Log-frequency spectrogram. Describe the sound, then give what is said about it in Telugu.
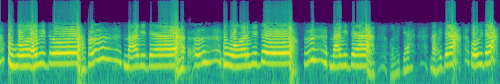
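An old woman wails and cries in mourning, sitting at a boy's head during a grief-stricken scene. Her long, quavering sobbing cries are loud and break into halting phrases with brief gasps between them. “ఒక ముసలావిడ మరీ దారుణంగా ఏడుస్తుంది.”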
